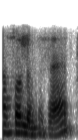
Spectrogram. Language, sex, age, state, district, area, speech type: Tamil, female, 60+, Tamil Nadu, Salem, rural, conversation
